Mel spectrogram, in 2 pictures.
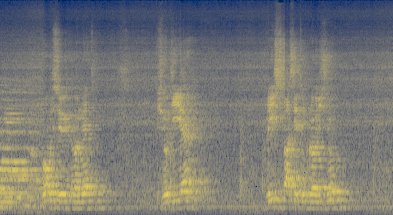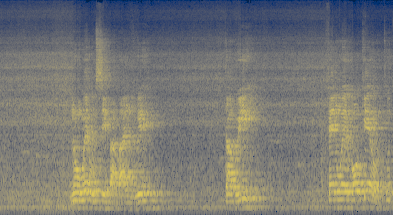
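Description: A man chants short phrases through a microphone, with pauses between them.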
